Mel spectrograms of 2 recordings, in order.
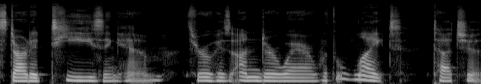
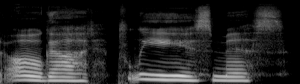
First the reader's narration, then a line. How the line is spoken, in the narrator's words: Moaning, he said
